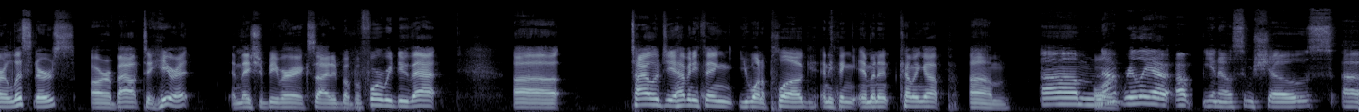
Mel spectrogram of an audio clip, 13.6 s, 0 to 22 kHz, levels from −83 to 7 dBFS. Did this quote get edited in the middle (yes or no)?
yes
